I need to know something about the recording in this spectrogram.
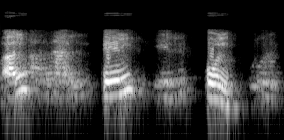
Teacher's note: लाम अल इल उल, महसूस हो रहा है ना कि जबान की जो करवट का की नोक है, यानी जबान का जो बिल्कुल टिप है, इसका हिस्सा जब ऊपर की एक दाढ़ और दांतों के मसूड़ों से जब लगता है तो लाम निकलता है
